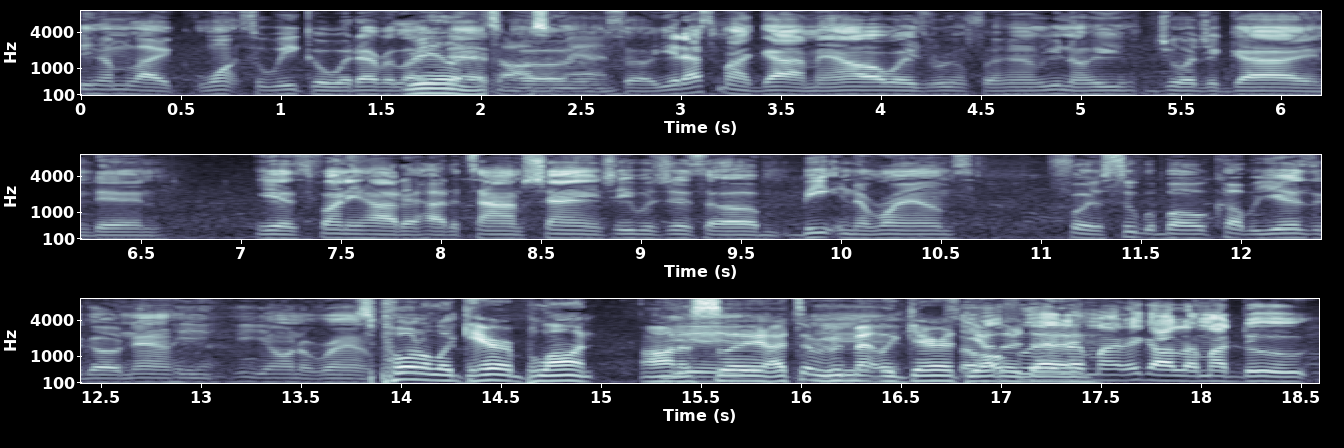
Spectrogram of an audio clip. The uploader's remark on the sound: Live from the Super Bowl Radio-Row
